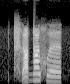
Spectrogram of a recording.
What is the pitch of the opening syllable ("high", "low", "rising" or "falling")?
high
